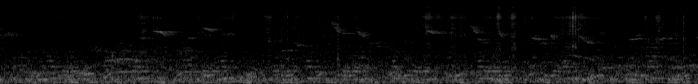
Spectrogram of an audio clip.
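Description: Small birds chirping: many short, high, falling chirps scattered throughout, over a busy low background noise.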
